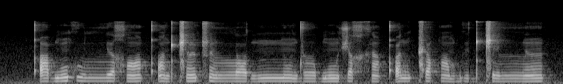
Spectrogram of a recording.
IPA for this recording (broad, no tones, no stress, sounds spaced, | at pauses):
qʼ a b ũ x u lː ɨ χ ɔ̃ qʼ ɔ̃ d ǁ ə̃ ʈ͡ʂ ə̃ lː ɔ d nː ũ d ɤ b ũ ʃ ə χ x ã qʼ u n ǁ u q ɔ̃ b ɨ d ǁ ɪ lː ə̃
